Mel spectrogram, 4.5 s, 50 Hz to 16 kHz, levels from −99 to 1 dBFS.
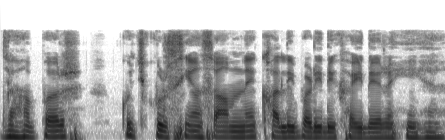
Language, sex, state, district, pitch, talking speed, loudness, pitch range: Hindi, male, Punjab, Fazilka, 105 Hz, 150 wpm, -16 LUFS, 100-110 Hz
